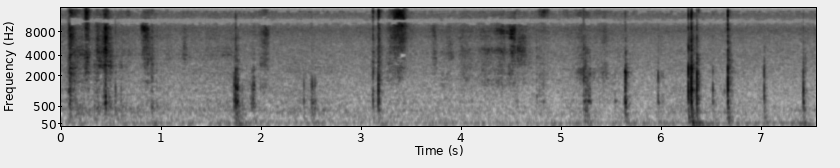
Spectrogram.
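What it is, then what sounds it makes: Painted canvas panel. Long fingernails tap and scratch a small, flat, rectangular painted canvas board held in both hands. They make quiet, crisp, typing-like clicks and scrapes, with scattered sharper taps over a soft low rustle.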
